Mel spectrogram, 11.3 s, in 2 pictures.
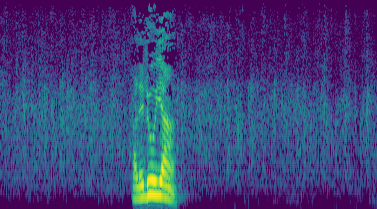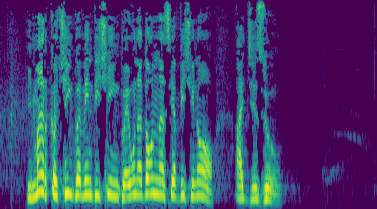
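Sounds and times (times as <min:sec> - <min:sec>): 
audience applauding: 0:00.0 - 0:07.3
speech: 0:02.0 - 0:02.8, 0:06.0 - 0:10.0.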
